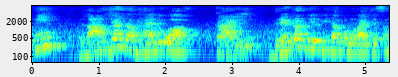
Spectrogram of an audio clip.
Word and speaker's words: chi: or P equal to, this symbol is called chi, written as XAI, and its pronunciation is chi or xi, and its spelling is XAI, epsilon naught E.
